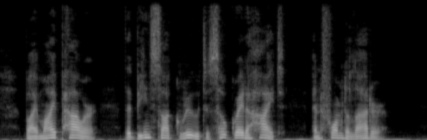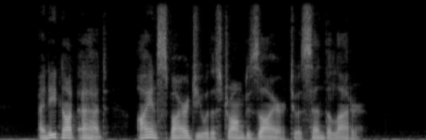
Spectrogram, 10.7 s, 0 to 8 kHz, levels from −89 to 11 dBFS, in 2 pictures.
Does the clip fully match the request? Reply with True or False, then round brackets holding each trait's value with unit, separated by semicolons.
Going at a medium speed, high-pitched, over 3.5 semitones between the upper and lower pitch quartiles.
False (170 wpm; 125 Hz; 4.8 semitones)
